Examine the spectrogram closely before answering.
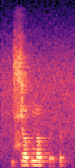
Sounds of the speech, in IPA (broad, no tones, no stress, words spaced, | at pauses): ɕɐp ŋɐpːɛ̰p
